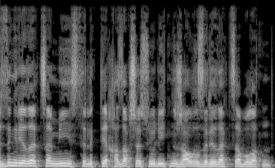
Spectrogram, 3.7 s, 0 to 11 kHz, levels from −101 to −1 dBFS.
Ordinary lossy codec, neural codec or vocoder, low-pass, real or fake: none; none; none; real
